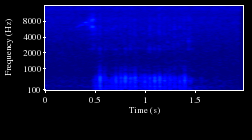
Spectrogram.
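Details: Nico, a pet dog, snores in one rattling inhalation of about one second: a fast train of low buzzy pulses, steady in pitch, beginning and ending abruptly in a quiet room.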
